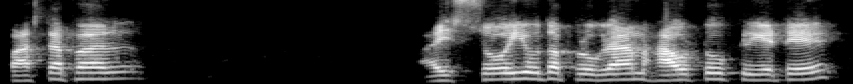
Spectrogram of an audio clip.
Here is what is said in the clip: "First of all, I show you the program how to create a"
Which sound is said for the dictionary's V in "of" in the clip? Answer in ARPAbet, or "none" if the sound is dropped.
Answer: P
